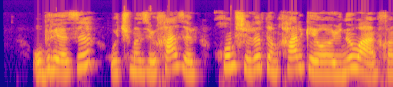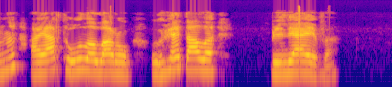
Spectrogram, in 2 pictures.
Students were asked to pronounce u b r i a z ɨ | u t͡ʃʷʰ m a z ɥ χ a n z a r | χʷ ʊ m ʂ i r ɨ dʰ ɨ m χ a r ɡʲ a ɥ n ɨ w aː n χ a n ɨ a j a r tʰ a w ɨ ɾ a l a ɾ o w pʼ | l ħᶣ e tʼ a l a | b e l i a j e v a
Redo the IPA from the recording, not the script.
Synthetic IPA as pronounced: u b r i a z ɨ | u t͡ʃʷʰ m a z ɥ χ a z a r | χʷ ʊ m ʂ i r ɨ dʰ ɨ m χ a r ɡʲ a ɥ n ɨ w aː n χ a n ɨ a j a r tʰ a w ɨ l a l a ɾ o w pʼ | l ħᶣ e tʼ a l a | b e l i a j e v a

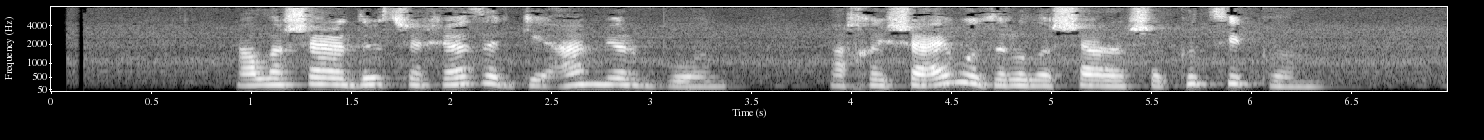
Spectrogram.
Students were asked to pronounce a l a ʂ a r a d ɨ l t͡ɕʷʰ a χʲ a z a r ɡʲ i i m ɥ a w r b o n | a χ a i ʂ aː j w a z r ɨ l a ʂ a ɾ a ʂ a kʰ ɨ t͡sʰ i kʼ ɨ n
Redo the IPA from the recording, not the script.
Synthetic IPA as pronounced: a l a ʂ a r a d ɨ r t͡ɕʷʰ a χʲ a z a r ɡʲ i a m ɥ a r b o n | a χ a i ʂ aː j w a z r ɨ l a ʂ a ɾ a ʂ a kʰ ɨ t͡sʰ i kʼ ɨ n

